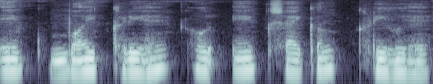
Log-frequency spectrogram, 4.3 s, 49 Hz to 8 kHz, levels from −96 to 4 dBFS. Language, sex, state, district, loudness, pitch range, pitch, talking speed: Hindi, male, Uttar Pradesh, Saharanpur, -16 LUFS, 105-115 Hz, 110 Hz, 140 wpm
